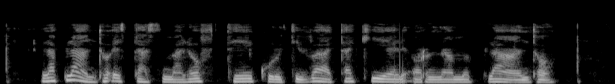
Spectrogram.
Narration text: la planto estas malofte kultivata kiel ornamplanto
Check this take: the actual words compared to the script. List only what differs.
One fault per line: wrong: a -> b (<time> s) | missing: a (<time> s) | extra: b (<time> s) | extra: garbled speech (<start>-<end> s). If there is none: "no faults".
no faults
